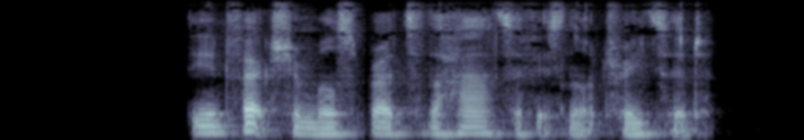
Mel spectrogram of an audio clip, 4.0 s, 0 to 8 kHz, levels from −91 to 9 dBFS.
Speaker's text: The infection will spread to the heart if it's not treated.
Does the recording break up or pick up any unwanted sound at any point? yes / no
no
